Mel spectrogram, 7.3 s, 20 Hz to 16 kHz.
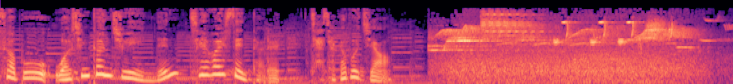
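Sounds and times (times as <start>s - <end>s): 
speech: 0.0s - 4.0s
birds chirping and trilling at a rural farm: 4.3s - 7.3s.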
